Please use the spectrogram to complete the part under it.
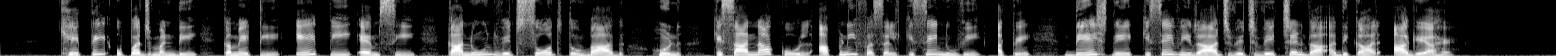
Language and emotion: Punjabi, neutral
